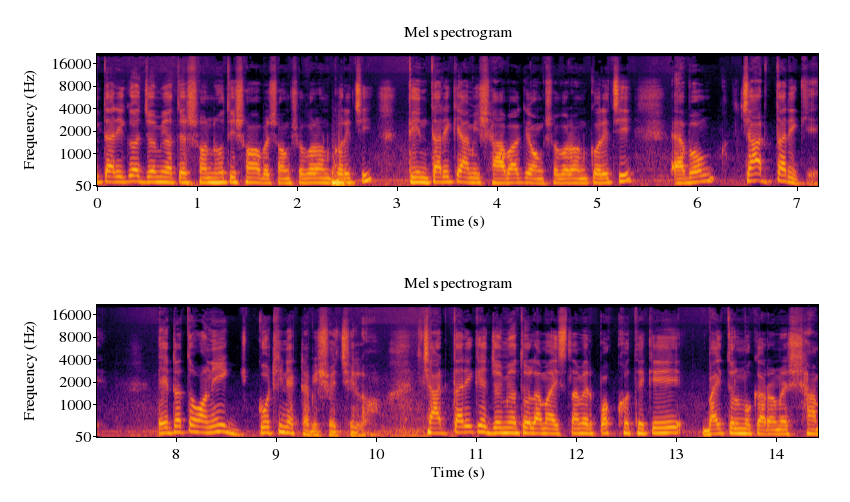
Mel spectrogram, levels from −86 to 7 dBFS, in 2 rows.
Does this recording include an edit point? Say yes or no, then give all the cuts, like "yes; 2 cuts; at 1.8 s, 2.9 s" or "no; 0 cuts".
no; 0 cuts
